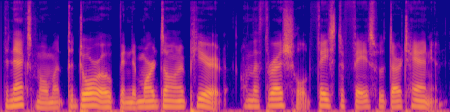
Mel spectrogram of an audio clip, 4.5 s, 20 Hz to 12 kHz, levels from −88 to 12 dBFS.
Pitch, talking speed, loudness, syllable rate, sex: 135 Hz, 225 wpm, -18 LUFS, 6.0 syllables/s, male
